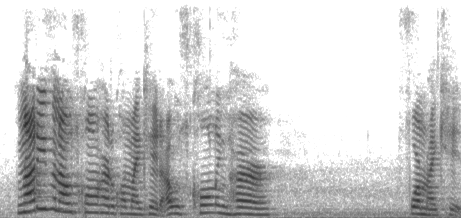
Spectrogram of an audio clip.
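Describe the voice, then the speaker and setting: With an animated tone, a woman talks at a fairly quick pace with ordinary pitch variation. Audible room echo surrounds her voice. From Puerto Rican heritage, US Northeast. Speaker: vlogger. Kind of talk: storytime vlog. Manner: loud.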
